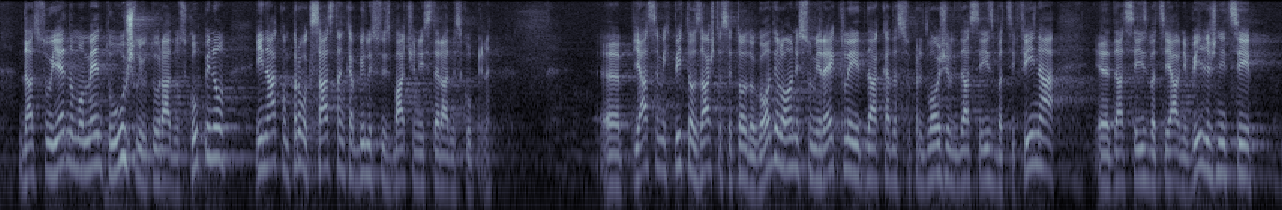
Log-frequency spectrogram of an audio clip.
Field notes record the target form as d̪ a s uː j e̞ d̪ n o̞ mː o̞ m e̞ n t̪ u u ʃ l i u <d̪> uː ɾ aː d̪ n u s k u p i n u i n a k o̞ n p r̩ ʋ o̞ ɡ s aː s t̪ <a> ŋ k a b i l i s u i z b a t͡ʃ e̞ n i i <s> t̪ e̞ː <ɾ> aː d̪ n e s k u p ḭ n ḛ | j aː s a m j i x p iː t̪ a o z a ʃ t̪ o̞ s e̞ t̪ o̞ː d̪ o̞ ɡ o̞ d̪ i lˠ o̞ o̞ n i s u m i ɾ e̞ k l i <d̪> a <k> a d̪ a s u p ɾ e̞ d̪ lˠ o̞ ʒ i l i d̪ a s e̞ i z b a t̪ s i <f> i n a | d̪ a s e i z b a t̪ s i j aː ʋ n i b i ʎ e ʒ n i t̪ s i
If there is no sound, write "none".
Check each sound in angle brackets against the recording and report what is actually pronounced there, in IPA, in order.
t̪, a, s, ɾ, d̪, k, f

